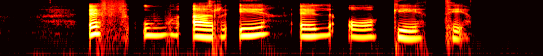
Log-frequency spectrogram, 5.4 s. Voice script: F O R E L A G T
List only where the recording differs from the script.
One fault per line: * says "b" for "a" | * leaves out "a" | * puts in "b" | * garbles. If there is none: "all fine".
all fine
